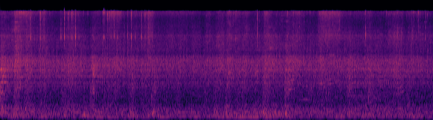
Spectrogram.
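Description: Passenger coach rolling slowly along the track, heard from inside the carriage: a steady low rumble with irregular wheel clacks as it runs over rail joints and points onto a station loop line.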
